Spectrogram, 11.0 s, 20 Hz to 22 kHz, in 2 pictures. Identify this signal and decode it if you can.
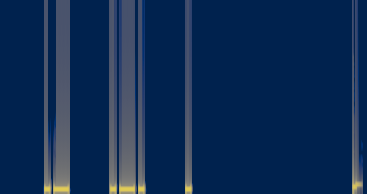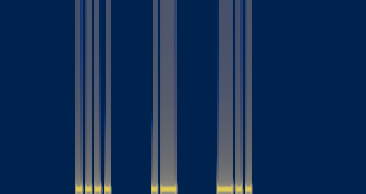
Morse code, heard as a keyed tone, about 17 wpm, spaced as for 10 wpm, 700 Hz. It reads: ARE HAD
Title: 3x Character Spacing - Top 100 Words - 17wpm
